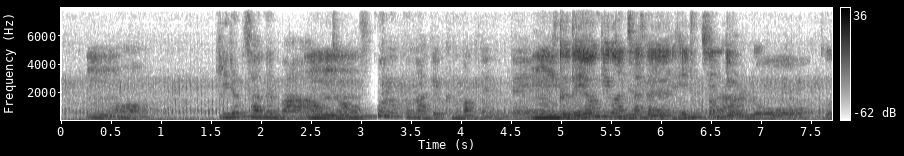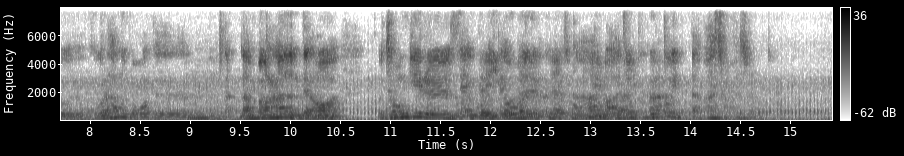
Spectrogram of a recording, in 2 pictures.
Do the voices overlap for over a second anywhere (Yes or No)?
Yes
